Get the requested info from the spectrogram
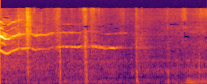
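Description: Light, irregular footfalls of a running puppy and a child on dry grass and fallen leaves. A faint, thin high tone rises slightly and fades out about a second in.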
